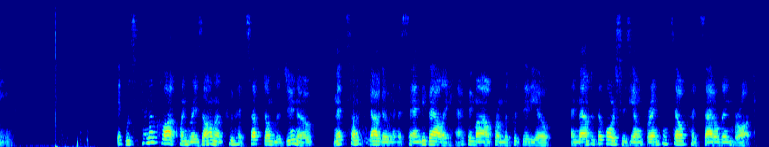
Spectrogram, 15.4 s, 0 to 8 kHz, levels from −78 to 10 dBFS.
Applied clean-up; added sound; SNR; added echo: neural mask model DeepFilterNet 3.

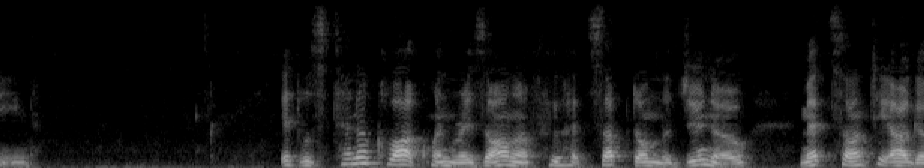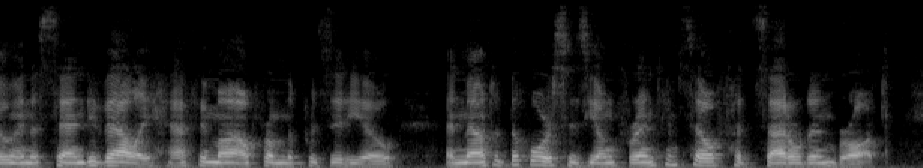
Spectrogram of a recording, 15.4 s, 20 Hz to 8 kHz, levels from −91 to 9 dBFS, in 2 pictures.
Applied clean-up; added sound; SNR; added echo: none; none; none; none.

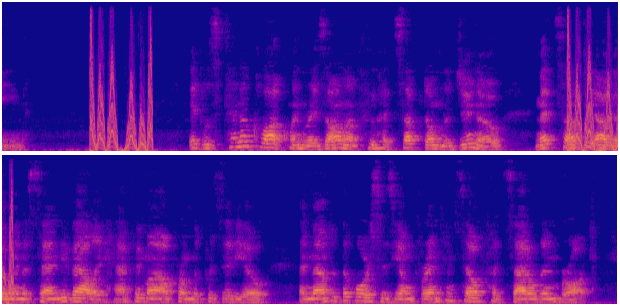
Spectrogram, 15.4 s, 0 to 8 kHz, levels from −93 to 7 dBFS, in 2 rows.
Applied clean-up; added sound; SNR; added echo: none; Scratching (performance technique); 0 dB; reverberation time 0.3 s.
